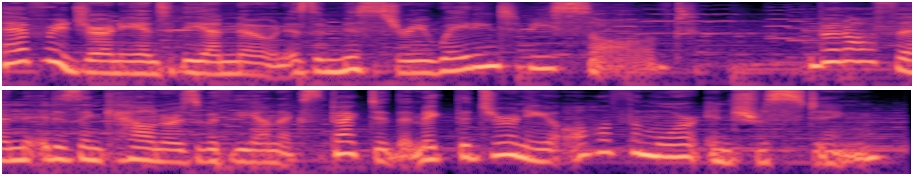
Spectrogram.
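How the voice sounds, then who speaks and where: A woman voicing a polite, composed adult woman who speaks formally and in measured phrases. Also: mid-range voice, expressive, close to an everyday voice. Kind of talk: game cutscene voice acting. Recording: game audio with faint music.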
